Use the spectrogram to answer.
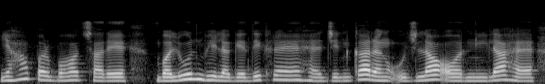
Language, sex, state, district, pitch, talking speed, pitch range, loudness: Hindi, male, Jharkhand, Ranchi, 180 Hz, 175 wpm, 170-205 Hz, -17 LUFS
